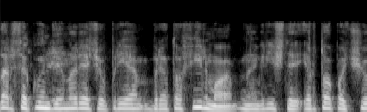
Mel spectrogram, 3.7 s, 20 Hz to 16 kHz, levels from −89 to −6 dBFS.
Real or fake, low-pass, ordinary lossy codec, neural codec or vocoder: real; 7.2 kHz; AAC, 96 kbps; none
